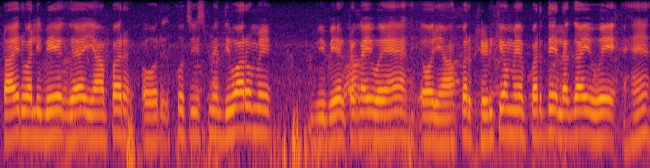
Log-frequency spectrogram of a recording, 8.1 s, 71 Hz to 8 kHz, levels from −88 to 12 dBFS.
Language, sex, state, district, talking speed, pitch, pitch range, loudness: Hindi, male, Rajasthan, Bikaner, 160 wpm, 170 Hz, 155-175 Hz, -14 LUFS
